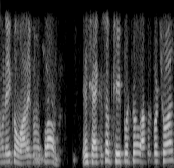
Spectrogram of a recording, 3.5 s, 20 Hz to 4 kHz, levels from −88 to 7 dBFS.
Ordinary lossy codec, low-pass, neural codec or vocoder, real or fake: none; 3.6 kHz; none; real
